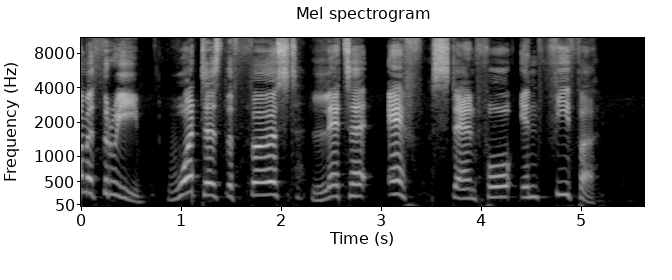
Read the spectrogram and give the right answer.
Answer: Federation.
